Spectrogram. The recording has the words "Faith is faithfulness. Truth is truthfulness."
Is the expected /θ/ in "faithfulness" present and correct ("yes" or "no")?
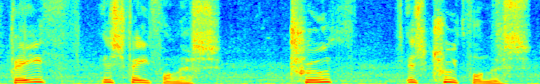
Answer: yes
